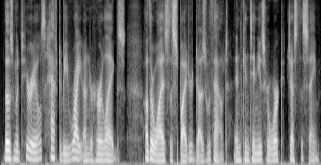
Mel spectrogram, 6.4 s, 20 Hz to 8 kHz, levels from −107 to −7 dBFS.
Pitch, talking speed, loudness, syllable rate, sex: 120 Hz, 195 wpm, -22 LUFS, 5.6 syllables/s, male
